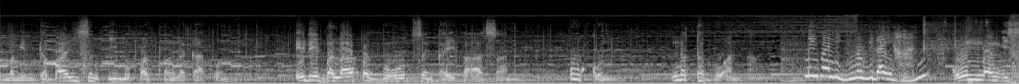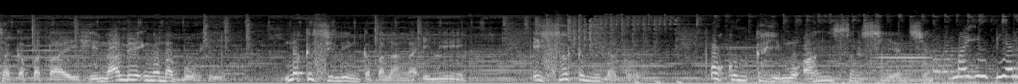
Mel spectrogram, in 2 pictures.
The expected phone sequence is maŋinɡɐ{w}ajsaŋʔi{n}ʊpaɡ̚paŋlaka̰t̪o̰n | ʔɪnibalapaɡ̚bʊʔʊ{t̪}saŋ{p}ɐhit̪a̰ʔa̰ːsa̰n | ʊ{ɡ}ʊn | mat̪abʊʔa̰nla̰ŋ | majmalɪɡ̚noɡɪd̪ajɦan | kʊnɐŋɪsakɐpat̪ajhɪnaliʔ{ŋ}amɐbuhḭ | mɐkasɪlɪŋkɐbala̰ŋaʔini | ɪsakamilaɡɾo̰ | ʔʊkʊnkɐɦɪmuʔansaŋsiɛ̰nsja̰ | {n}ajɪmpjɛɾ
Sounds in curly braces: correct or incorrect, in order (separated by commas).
incorrect, incorrect, correct, incorrect, incorrect, correct, incorrect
